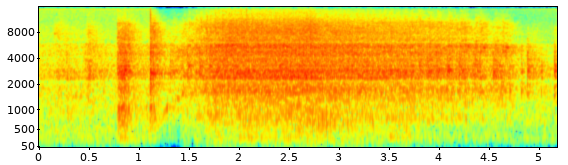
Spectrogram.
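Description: A Craftsman 5HP snowblower engine with a clogged carburetor coughs with a couple of sharp pops, then catches and runs at a steady, moderately loud idle with slight unevenness, heard up close.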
